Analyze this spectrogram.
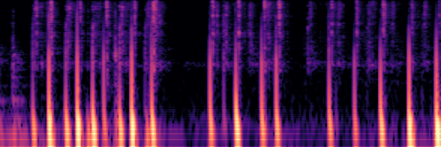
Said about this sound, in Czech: Co je to za zvuk? To je zvuk vadasky přístroje, kterým se zjišťovalo elektrické napětí v síti. Můžeme pro naše posluchače popsat, jak vypadá taková vadaska? Ona je poměrně malá. Tady se vám vejde dokonce do kapsy u montérek. Je černé barvy.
